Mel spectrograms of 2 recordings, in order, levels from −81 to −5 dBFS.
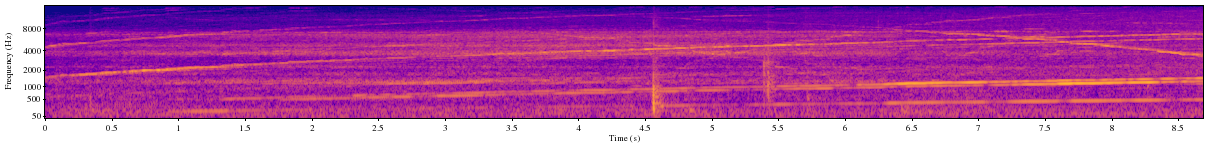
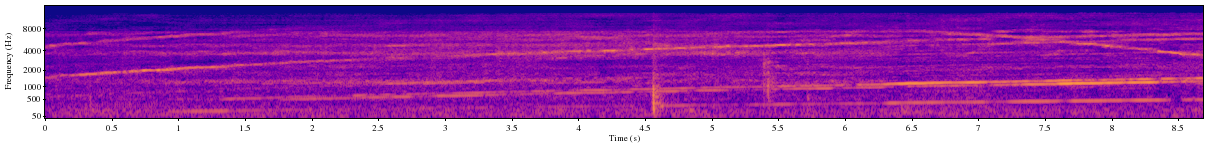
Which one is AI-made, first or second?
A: second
